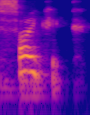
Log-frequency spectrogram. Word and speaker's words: psychic: say what it says psychic but is it a silent G or P now you'll know because P and S go together and G and N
